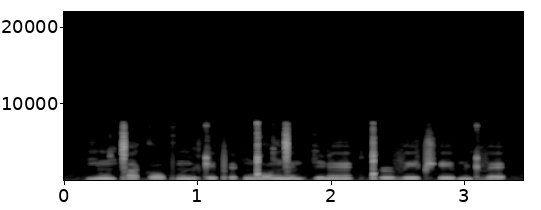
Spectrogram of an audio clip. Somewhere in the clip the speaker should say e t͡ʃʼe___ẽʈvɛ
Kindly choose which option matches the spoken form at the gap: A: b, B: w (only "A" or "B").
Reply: A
